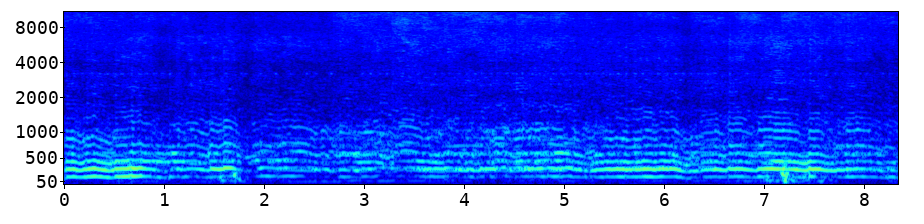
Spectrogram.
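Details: Bees at work building a hive give a dense, continuous drone, low and layered, its pitch wobbling gently; a brief knock or tap near the start and another later. Recorded with DSLR and phone.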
